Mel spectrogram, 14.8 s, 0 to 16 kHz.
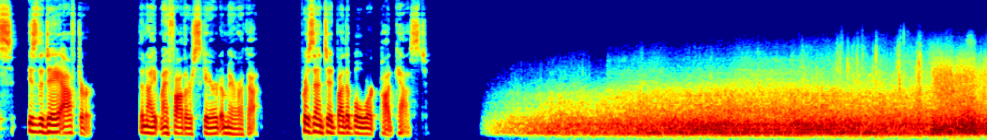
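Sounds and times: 
speech: 0.2s - 1.4s, 2.1s - 6.4s
Minuteman missiles launching: 7.4s - 14.8s.

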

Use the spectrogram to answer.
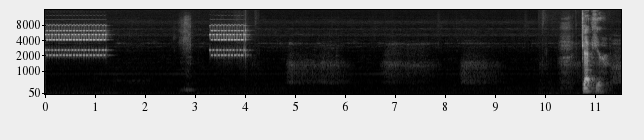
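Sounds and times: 
burner phone ringing with electronic trilling tone: 0.0s - 1.5s, 2.8s - 4.3s
speech: 10.8s - 11.3s.

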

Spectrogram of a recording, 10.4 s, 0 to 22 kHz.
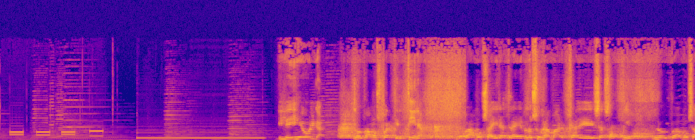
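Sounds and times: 
steady continuous telephone tone: 0.0s - 4.0s
telephone keypad dialing tones: 0.2s - 2.2s
speech: 4.2s - 10.4s.

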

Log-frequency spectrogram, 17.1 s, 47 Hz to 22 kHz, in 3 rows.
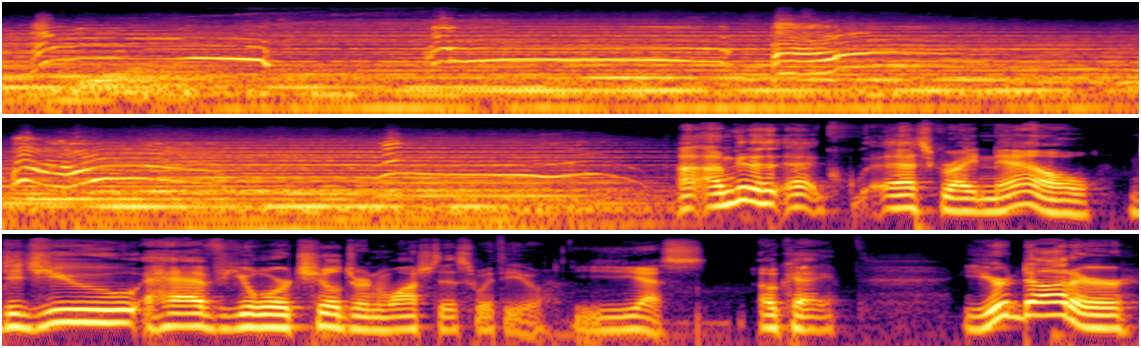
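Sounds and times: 
young wolf pup howling in sadness: 0.0s - 9.0s
speech: 9.2s - 15.6s, 16.2s - 17.0s.

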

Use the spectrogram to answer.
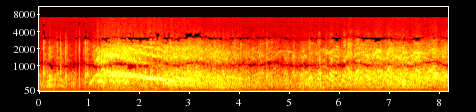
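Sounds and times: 
men imitating horses neighing and nickering: 0.9s - 4.8s
laughter: 1.0s - 8.1s.

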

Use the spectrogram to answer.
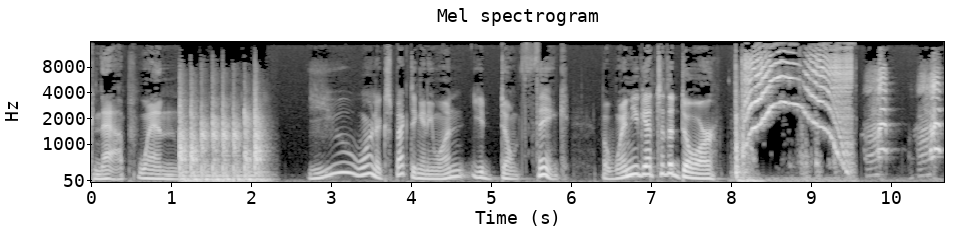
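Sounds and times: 
speech: 0.0s - 8.2s
goose honking: 9.6s - 10.6s.

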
